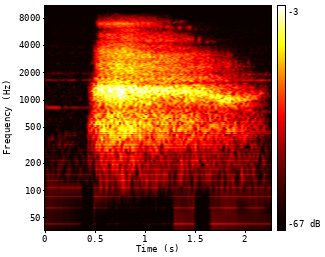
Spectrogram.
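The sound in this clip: A long exhale during a back-rounding exercise: a soft, airy breath starts abruptly, swells, then slowly tapers over nearly two seconds, heard alone without talk.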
